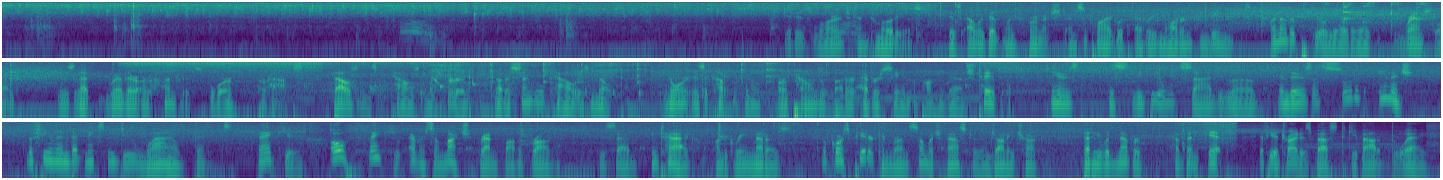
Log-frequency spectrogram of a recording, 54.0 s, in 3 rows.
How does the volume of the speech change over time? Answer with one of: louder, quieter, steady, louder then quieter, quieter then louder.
steady.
